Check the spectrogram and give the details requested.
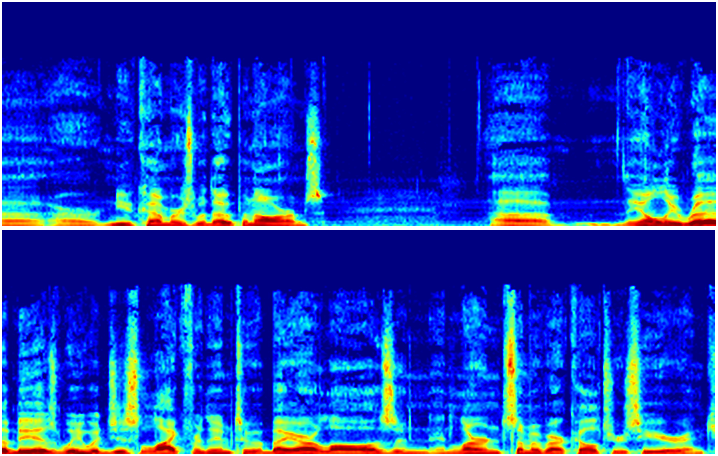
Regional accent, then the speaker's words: North Carolina, United States; I'm from this area. I'm from Central North Carolina. And, you know, I've been in Siler City about 25 years.

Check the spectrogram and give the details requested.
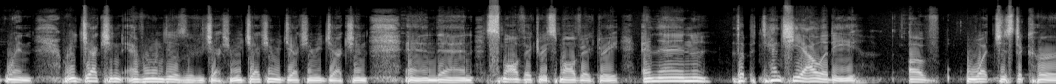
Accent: New York, United States; I'm a New Yorker.

